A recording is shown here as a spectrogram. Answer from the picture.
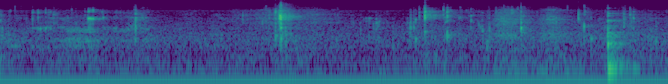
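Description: A person chewing a bitten-off piece of Bar One chocolate bar. It is faint, with soft wet mouth clicks, one sharper click nearly two seconds in and a few more near the end.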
